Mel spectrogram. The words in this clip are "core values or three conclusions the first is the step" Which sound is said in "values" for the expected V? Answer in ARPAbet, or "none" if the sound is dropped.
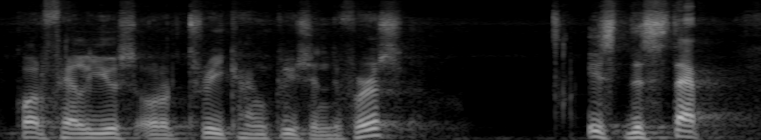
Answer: F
